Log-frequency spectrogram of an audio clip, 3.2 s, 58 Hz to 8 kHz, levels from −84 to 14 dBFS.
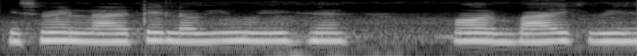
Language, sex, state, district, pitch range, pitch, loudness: Hindi, female, Jharkhand, Palamu, 215-230 Hz, 225 Hz, -15 LUFS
